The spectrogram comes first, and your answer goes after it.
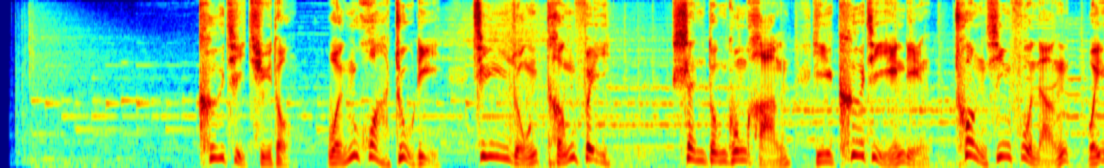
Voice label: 宣传; 山东工行

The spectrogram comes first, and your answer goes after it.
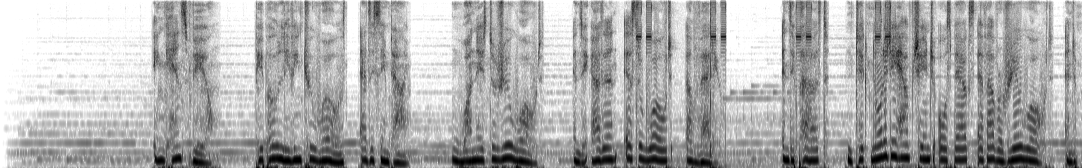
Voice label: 英语旁白; 声临其境种族歧视

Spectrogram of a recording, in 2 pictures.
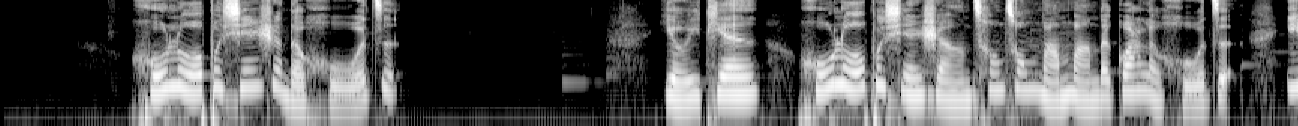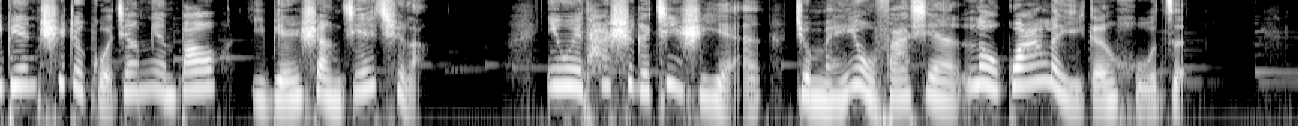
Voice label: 专题动画片角色扮演儿童读物课件

